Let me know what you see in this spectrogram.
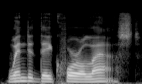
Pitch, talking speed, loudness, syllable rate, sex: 135 Hz, 210 wpm, -16 LUFS, 4.7 syllables/s, male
